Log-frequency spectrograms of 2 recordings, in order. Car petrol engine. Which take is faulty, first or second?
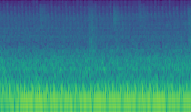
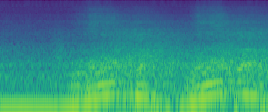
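first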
